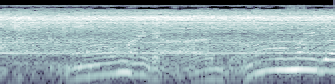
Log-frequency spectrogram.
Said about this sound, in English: She grabs the nearest weapon she has, the vacuum.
